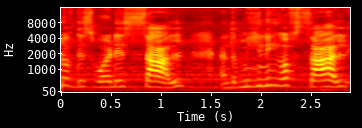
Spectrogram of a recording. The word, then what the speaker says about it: sale: we are learning here next word is sal yes s c-s-a-l-e sal what is the word coming in your mind that is sale right as an english speaker but no sal first of all the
